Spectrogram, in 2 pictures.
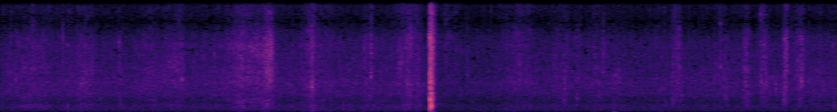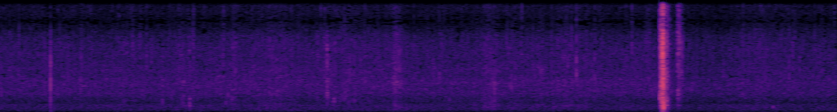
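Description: Wet mud squelches under hands and boots.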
